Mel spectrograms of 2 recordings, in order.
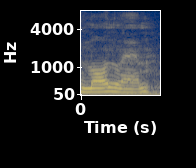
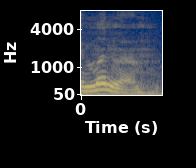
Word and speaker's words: Monlam: You don't see, no Tibetan says Monlam. Right. They say Munlam.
